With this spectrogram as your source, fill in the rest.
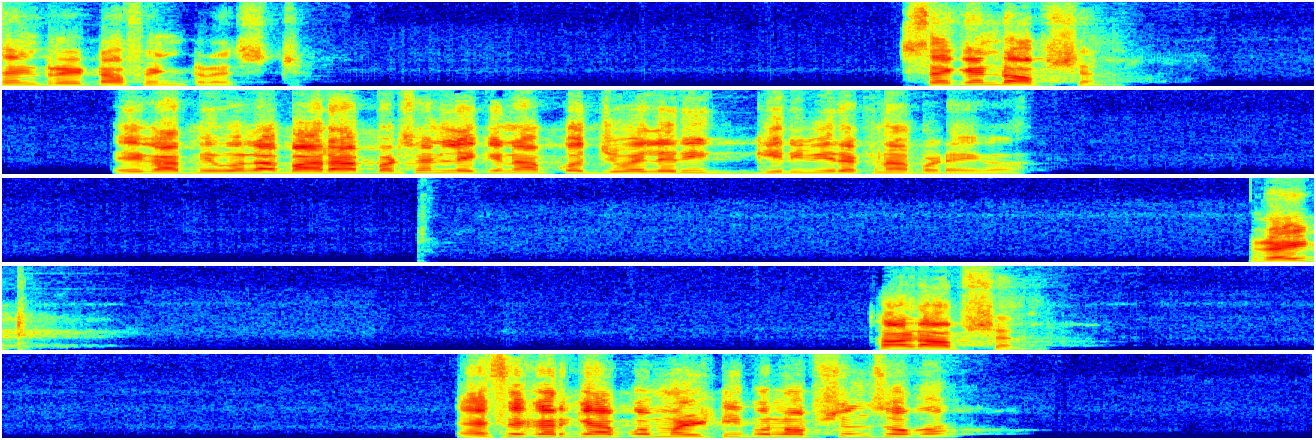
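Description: A man speaks calmly through a microphone, in short bursts with long pauses.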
